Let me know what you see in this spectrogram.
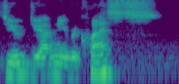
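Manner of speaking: murmured, soft, quiet, understated delivery. Game master voices a player musician who nods to the party: quiet voice. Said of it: "in a quiet voice".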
